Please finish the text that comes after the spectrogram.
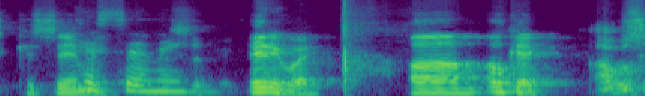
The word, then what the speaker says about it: Kissimmee: It's not Kissimmee, it's Kissimmee.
